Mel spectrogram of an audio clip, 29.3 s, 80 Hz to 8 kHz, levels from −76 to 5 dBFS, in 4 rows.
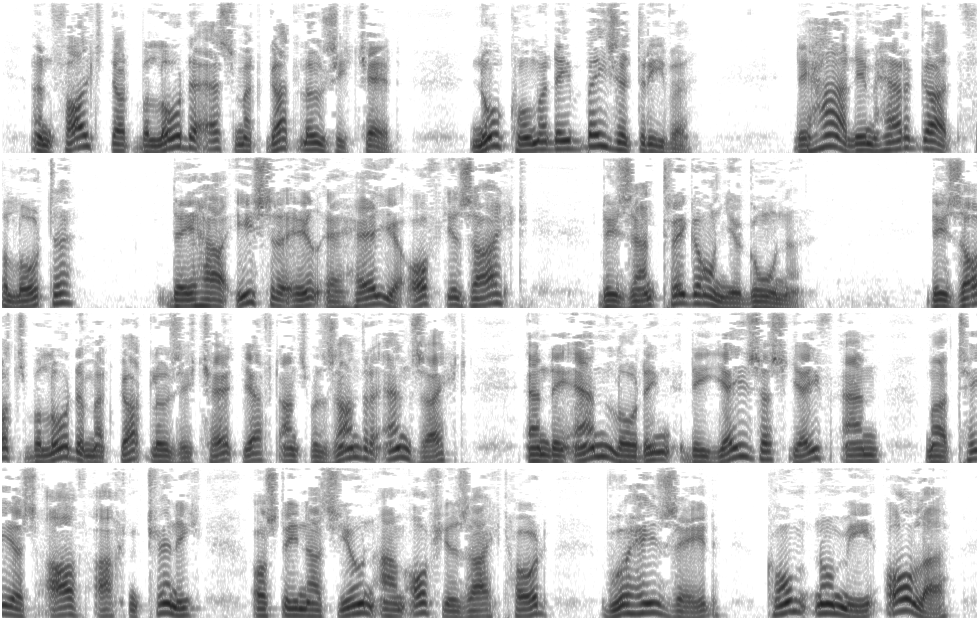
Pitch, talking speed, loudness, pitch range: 130 Hz, 120 wpm, -17 LUFS, 115-160 Hz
